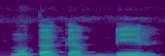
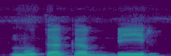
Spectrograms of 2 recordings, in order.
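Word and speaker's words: مُتَكَبِّر: আজিজুল জাব্বারুল, জাব্বা একালিফ টানতে হবে, জাব্বারুল মুতাকাব্বির, মুতাকাব্বির, কিন্তু আমরা বলি মোতাকাব্বির, মোতা নয়, মুতা বলতে হবে, কারণ আপনার পেশে উকার পড়তে হবে, আরো সুকার পড়তে হয়।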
